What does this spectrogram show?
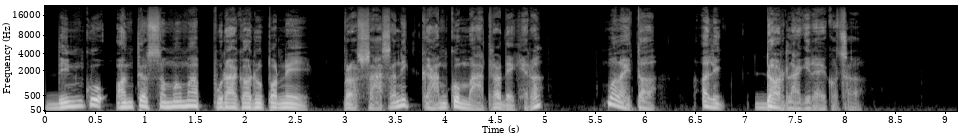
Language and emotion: Nepali, fearful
